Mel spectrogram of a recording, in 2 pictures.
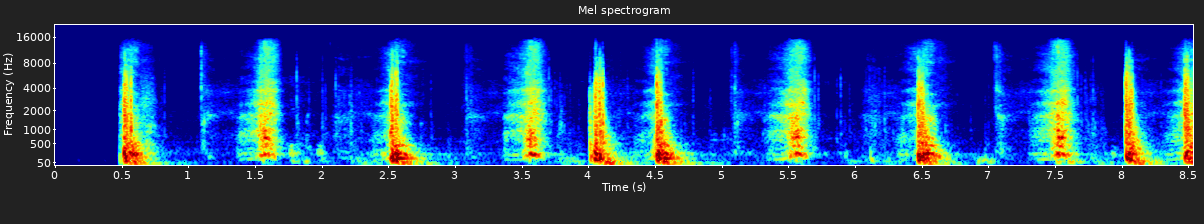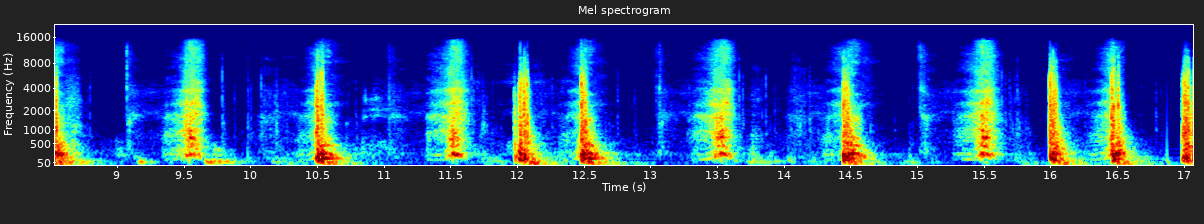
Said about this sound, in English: So here we actually had a big wooden box with people like stomping on it, which we recorded in the studio, and this became a standard technique.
